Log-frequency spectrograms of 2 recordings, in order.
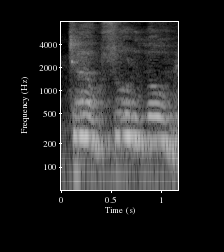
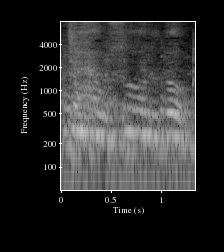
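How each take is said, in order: First: It is said loudly, like an exclamation. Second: It is said very loudly, like shouting.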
